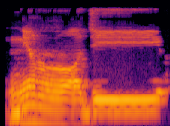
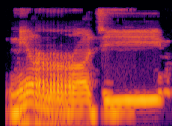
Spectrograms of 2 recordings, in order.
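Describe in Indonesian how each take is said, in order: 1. Huruf r hampir tidak digetarkan sama sekali. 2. Huruf r digetarkan panjang dan kuat. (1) "Versi yang fasih, bacanya seperti tadi" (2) "Yang tidak boleh getarnya terlalu banyak"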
